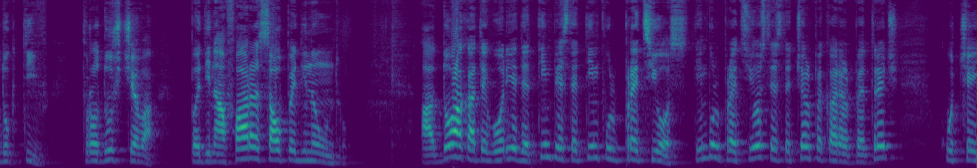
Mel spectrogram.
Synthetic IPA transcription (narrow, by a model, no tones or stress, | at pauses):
d̪ukt̪iv | pɾo̞d̪uʃʲt͡ʃe̞va̰ | pe̞d̪inafaɾəsawpe̞d̪inəunt̪ɾu | ad̪o̞wakat̪e̞ɡo̞ɾije̞d̪e̞t̪impje̞st̪e̞t̪impulpɾe̞t̪sio̞st̪impulpɾe̞t̪sio̞sje̞st̪e̞t͡ʃe̞lpe̞kaɾe̞lpe̞t̪ɾe̞t͡ʃʲ | kut͡ʃe̞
